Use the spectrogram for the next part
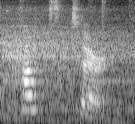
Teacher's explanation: A voiceless stop with the same place of articulation as the nasal consonant is inserted. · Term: voiceless stop insertion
